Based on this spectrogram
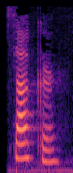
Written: socker

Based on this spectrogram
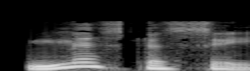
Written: mysticete

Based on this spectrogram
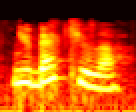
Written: nubecula

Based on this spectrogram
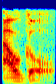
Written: algal

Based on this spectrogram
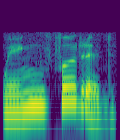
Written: wing-footed

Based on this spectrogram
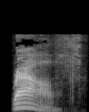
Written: ralph

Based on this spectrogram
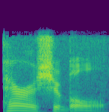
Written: perishable

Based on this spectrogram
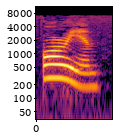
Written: orium

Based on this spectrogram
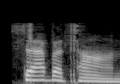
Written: sabaton

